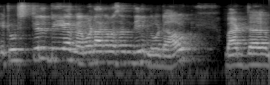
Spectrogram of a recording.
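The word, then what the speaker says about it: ङमुडागम: Ngamudagama. Kakha, gaga, nga. This is the Ngamudagama. Ngamudagama. It is written quite similarly. See, you see this dot. If you miss the dot, you would pronounce it as Damudagama.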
